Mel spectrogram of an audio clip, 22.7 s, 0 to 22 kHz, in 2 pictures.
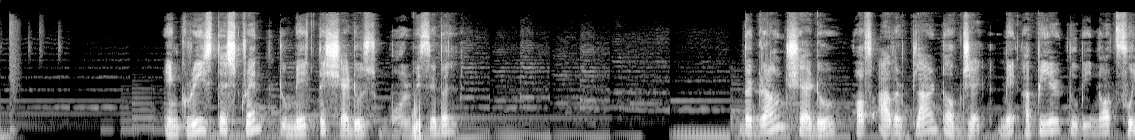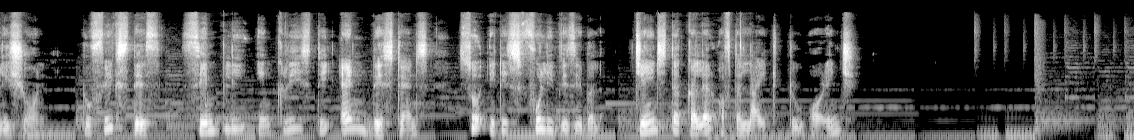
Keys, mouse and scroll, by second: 1.3-2.2 drag, 3.1-4.9 drag, 7.4 click, 8.6-10.6 drag, 16.8 KP_Enter, 17.7-20.6 drag.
